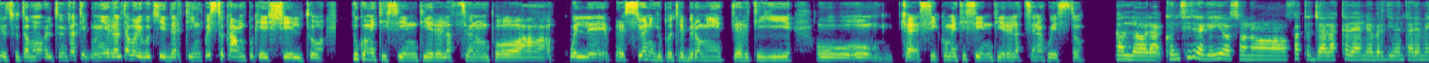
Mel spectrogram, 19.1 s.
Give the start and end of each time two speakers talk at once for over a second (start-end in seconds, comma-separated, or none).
none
